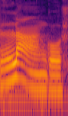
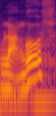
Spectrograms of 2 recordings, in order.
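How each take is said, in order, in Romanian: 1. Accentul cade pe prima silabă. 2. Accentul cade pe a doua silabă. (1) "în maghiară se pune accentul pe prima silabă" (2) "nu langoș"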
